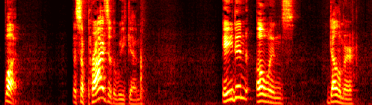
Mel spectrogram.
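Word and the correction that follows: Delerme: Did I say his name right? Delamer? – Delarmie. – Yep. Thank you.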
